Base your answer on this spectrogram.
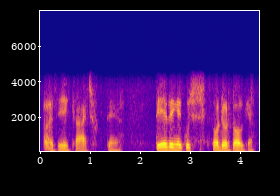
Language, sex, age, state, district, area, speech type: Hindi, male, 18-30, Uttar Pradesh, Chandauli, rural, conversation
